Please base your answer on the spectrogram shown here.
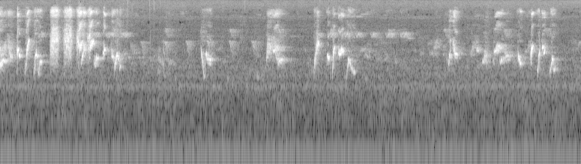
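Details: Red-whiskered bulbul from the southern region in 'sai nap dok' (counting-flowers) singing style, valued for rhythm: repeated lively phrases of sharp, tumbling whistles, four clusters with short rests between, over a low continuous hum.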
